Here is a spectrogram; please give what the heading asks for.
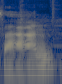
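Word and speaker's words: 四: তো আমরা যখন চায়নায় থাকবো তখন হচ্ছে এই স বলার সময় একটু সাবধানে স এর উচ্চারণ করব।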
